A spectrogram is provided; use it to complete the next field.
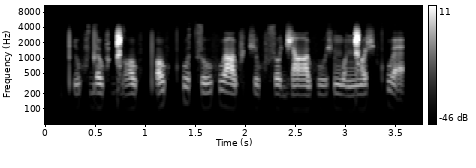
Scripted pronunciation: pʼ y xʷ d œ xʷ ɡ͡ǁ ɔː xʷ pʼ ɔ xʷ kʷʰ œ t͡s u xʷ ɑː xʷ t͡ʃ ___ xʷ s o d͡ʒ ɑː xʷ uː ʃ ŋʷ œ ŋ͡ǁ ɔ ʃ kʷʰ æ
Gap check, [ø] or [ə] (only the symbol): ø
